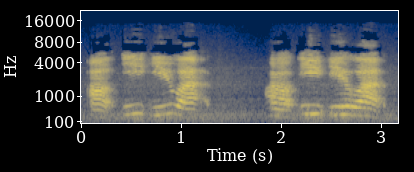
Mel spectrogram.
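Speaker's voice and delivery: loud, slow monster voice; teacher voicing the crocodile threat, loud and slow; scary crocodile shout. Shown as a demonstration. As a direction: growl it out like a hungry crocodile. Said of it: "your scariest shouting voice".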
